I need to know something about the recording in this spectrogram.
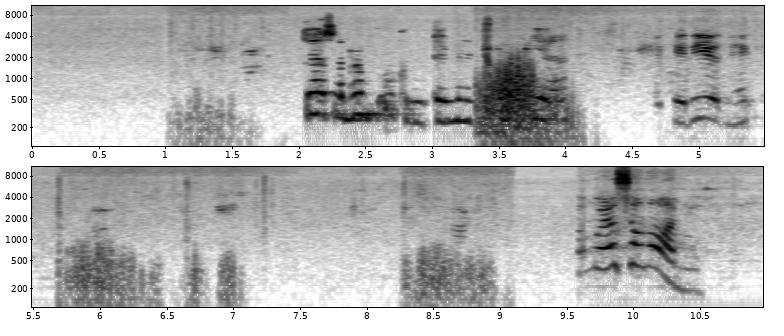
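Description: A young woman talks through an online call.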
